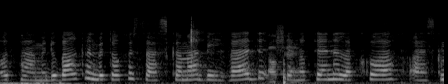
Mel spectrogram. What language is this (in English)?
Hebrew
